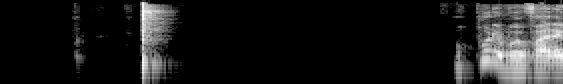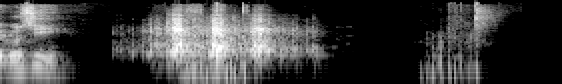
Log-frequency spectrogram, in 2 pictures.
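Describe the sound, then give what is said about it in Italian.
A thick hardcover book, a copy of Isaac Asimov's Foundation Trilogy, is opened at random and slammed shut with a sharp thud, followed by a brief stretch of talking and rustling, then another solid slap near the end. “Oh, Senti piano, quanto eh. sbatte.”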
